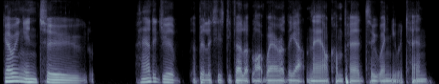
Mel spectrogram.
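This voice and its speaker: An English man with a very deep voice talks in a relaxed, rambling way, often repeating himself as he hosts the chat. His voice sits close to the mic, dry and without echo. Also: normal speed. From England. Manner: easygoing, rambling, repeats words. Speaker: podcast host. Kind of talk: casual interview chat.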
